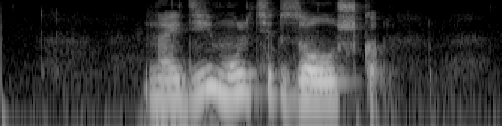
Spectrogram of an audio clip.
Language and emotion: Russian, neutral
